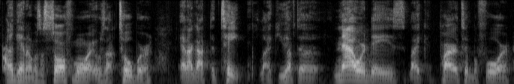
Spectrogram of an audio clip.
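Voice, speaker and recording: A man, telling stories as an actor guest in a casual interview. He rambles in an animated way with many fillers. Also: mid-range voice, normal speed. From New York. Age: 20s.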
